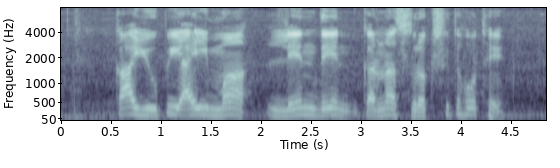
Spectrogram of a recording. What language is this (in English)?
Chhattisgarhi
